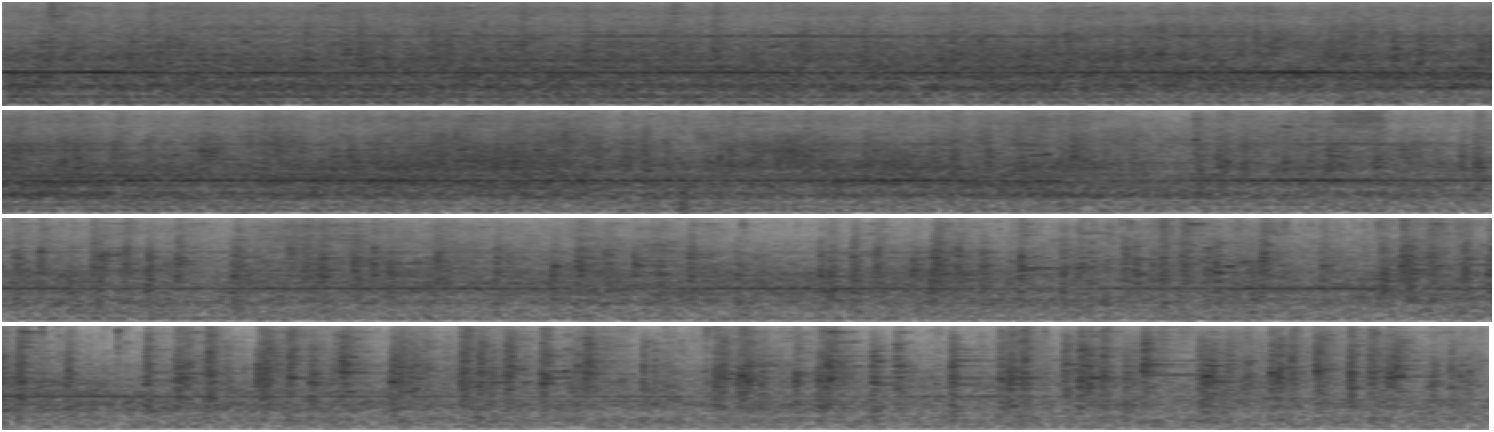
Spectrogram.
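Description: Freight train rolling past at close range. Diesel locomotive engines run steadily in the first half, then boxcar wheels click over the rail joints in a quick, steady rhythm that grows plainer toward the end.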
